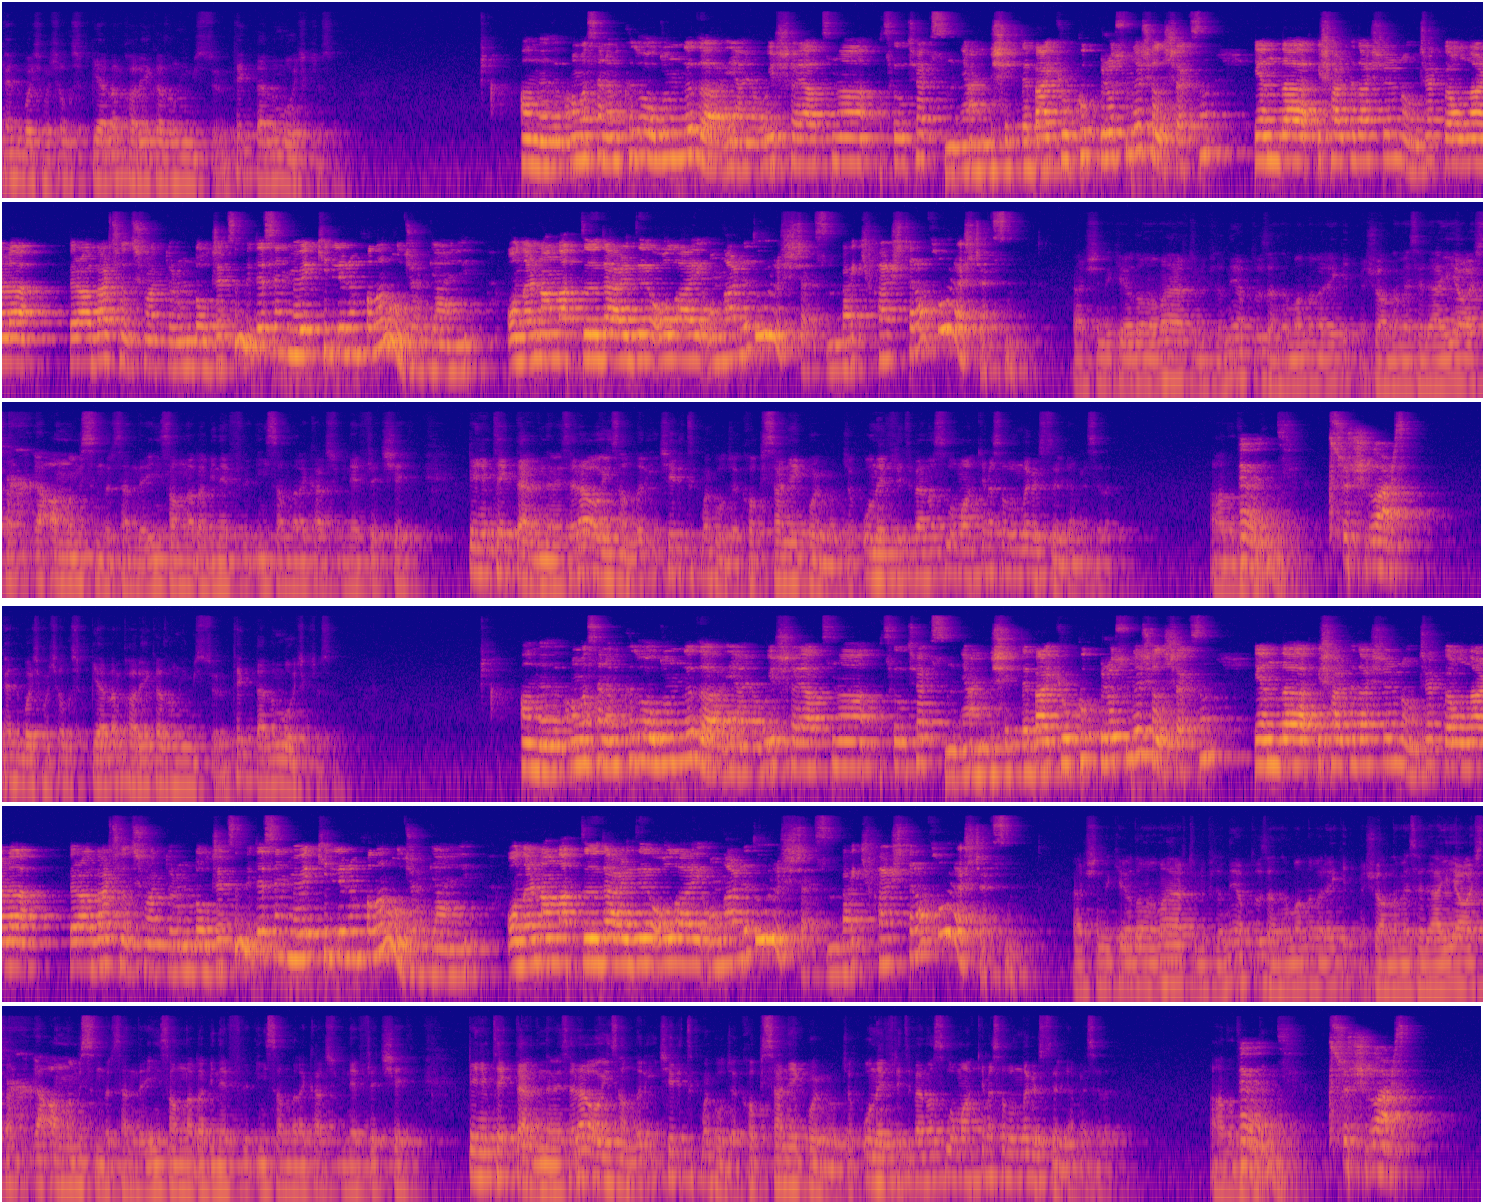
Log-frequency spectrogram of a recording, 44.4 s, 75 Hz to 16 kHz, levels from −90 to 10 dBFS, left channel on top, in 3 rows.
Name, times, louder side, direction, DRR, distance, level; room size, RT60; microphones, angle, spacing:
voice 1, 0.0-3.3 25.5-33.7 34.3-40.7 41.7-42.4, equal, 20° right, 2 dB, 1.1 m, -29 dB
voice 2, 5.2-12.1 12.5-15.1 15.5-19.5 19.9-24.9 42.0-42.3 42.9-43.6, equal, 5° left, 0 dB, 0.9 m, -20 dB
11.5 x 5.8 x 3.3 m, 1.0 s
head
